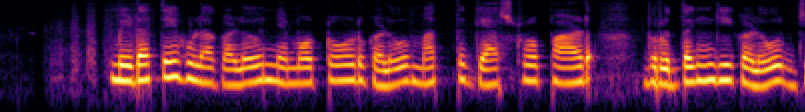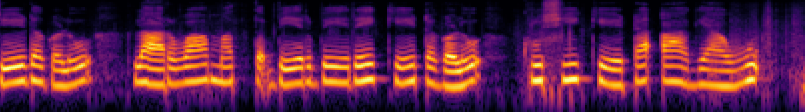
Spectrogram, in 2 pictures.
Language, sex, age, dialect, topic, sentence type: Kannada, female, 41-45, Dharwad Kannada, agriculture, statement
